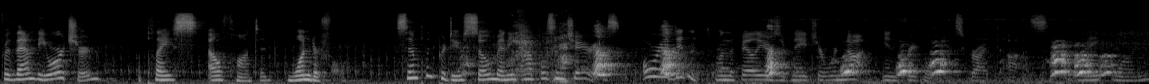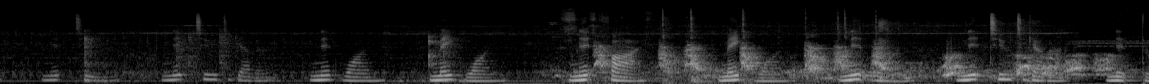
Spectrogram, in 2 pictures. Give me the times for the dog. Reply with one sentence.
You can hear the dog from 4.5 to 11.2 s and from 17.0 to 22.8 s.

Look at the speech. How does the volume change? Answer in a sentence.
The loudness of the speech goes down, then up.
